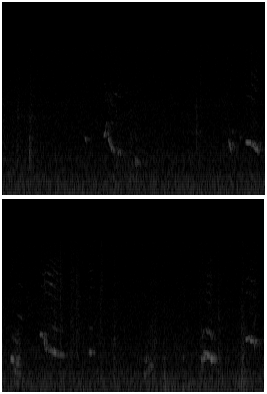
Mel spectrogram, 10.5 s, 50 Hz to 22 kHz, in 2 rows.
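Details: Entlebucher Mountain Dog puppies, 36 days old, in a pen: faint, high whimpers and short falling squeals at scattered moments, several in quick pairs, over a soft steady background hiss.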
